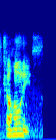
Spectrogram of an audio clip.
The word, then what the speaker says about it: cojones: I don't mind making predictions because if I'm wrong, I'll just say, hey, at least I have the kahunas to throw it out there to try to be right, you know. But kahunas. – Is that how you say it? – I think it's cojones.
